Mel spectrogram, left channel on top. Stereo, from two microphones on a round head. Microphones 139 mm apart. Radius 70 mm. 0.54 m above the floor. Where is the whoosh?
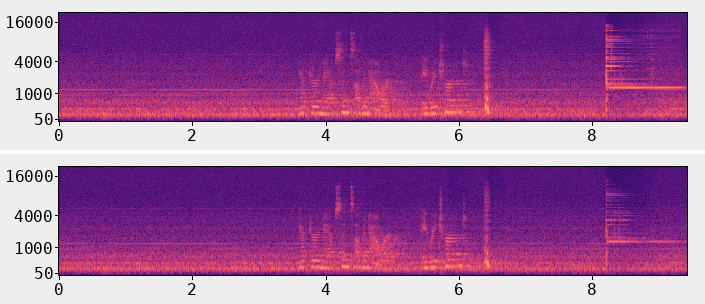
35° left (ahead or behind), 0.9 m.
